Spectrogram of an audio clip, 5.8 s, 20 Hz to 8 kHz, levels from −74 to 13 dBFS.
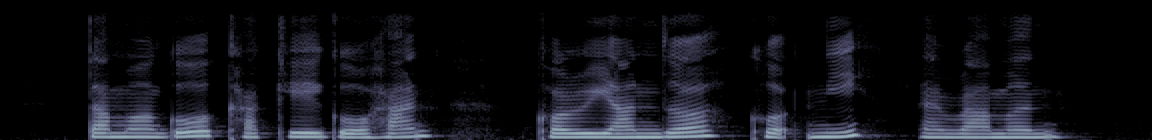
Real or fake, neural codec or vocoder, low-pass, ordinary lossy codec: real; none; 7.2 kHz; none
